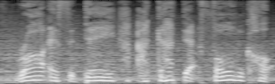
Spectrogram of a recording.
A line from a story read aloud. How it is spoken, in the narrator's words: I wail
